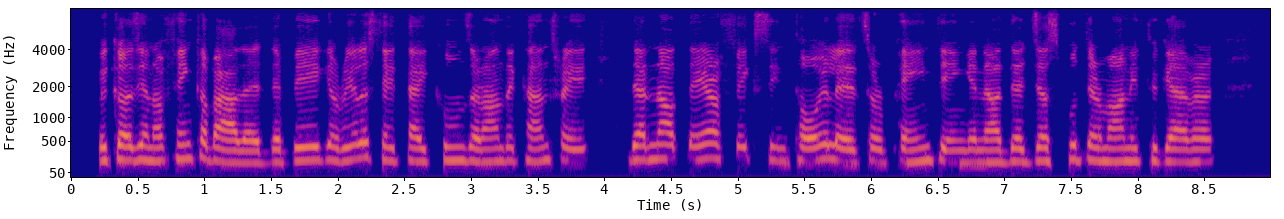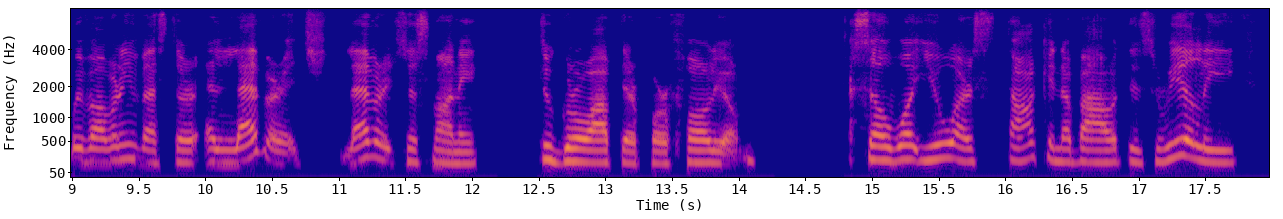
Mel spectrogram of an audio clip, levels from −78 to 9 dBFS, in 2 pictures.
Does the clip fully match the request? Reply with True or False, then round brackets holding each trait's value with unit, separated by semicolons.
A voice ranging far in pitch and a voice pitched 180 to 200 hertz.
False (2.5 semitones; 190 Hz)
